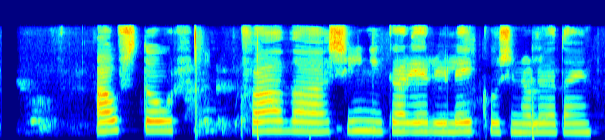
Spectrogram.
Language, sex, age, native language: Icelandic, female, 18-19, Icelandic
